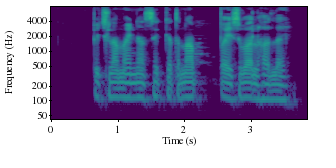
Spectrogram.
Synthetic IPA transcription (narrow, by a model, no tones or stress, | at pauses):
pɪt͡ʃʰla̰məɦinasekɪt̪napəɪswaləɦələj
